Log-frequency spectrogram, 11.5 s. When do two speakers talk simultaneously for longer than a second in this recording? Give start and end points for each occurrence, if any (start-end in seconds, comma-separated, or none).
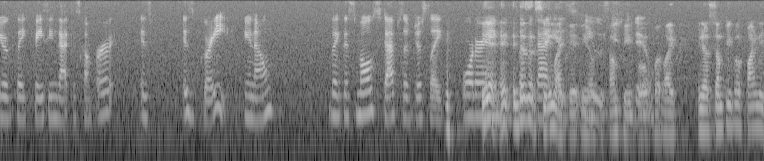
7.2-9.8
